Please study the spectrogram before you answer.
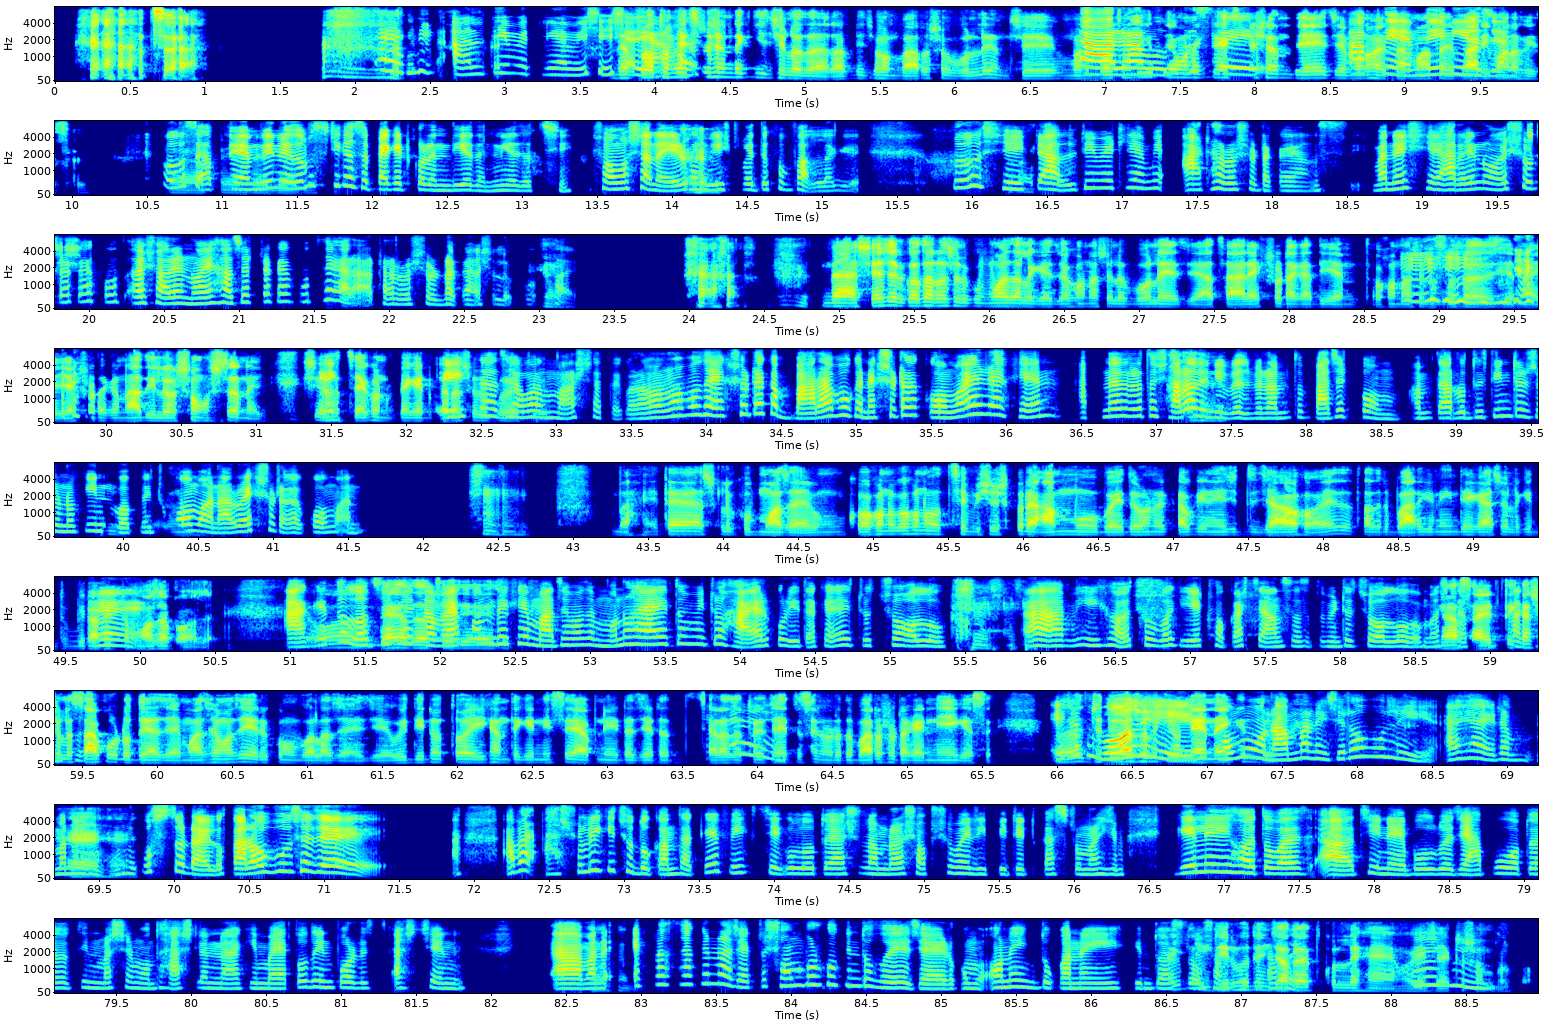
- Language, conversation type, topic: Bengali, podcast, কম খরচে কীভাবে ভালো দেখানো যায় বলে তুমি মনে করো?
- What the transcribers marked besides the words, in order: laugh; laugh; laugh; chuckle; chuckle; other noise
